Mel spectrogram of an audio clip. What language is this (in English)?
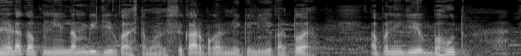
Braj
